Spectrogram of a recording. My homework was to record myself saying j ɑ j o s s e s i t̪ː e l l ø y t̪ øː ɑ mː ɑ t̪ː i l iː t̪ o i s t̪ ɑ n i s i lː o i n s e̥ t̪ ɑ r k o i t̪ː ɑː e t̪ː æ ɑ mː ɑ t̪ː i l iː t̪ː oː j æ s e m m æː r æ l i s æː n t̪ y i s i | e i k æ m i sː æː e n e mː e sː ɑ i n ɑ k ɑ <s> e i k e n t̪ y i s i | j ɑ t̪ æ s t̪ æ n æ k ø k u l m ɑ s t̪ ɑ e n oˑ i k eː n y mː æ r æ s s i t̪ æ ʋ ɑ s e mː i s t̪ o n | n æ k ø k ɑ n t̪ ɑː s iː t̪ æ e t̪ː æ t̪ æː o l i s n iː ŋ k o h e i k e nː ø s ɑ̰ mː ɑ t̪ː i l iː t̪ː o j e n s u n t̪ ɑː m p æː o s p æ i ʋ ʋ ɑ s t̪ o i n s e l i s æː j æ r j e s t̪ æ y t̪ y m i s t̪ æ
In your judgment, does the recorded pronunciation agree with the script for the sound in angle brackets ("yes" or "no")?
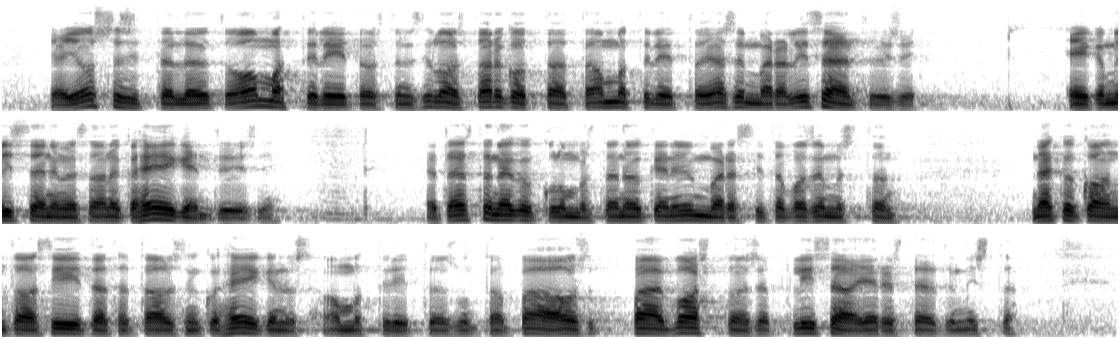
no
